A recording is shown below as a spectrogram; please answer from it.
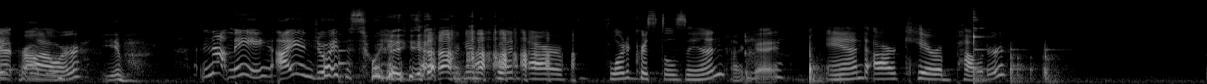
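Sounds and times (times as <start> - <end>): glass cup clinking on bowl: 9.7 - 10.7.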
